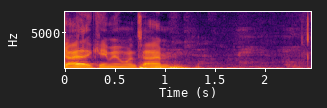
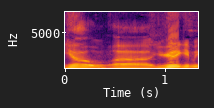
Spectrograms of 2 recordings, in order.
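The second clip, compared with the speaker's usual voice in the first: ordinary talk, nothing marked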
